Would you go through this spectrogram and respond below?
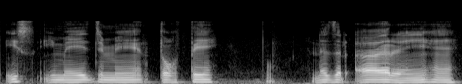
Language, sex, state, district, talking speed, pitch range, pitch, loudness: Hindi, male, Punjab, Fazilka, 105 wpm, 105-110 Hz, 105 Hz, -15 LUFS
